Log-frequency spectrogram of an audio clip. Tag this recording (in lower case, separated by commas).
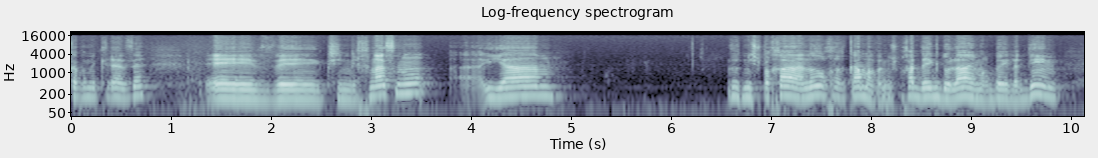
speech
